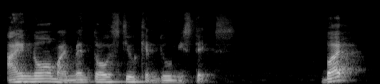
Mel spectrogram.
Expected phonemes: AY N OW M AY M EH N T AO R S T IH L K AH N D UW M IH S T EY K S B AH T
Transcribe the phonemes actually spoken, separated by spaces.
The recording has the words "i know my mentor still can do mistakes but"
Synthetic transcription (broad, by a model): AY N OW M AY M EH N T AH L S T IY L K AH N D UW M IH S T EY K S B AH T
